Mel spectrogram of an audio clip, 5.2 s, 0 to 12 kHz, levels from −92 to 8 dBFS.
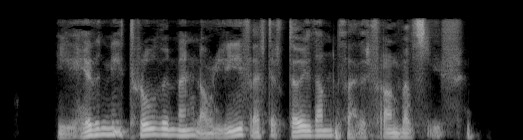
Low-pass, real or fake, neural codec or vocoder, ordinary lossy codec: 7.2 kHz; fake; codec, 16 kHz, 1 kbps, FreqCodec, larger model; MP3, 48 kbps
